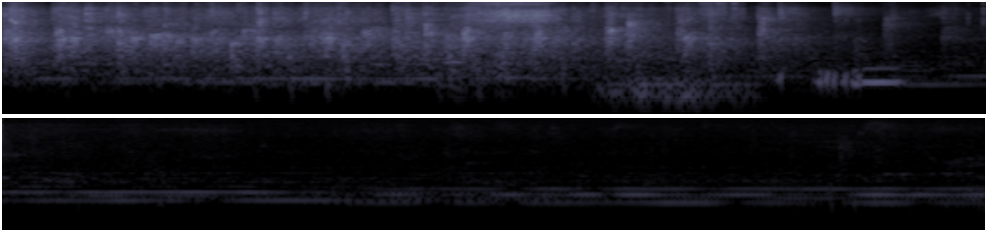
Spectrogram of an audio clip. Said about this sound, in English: Our beautiful kids are going to come up, up on the stage. We're just to welcome them to come up. Yes, you can clap them up.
